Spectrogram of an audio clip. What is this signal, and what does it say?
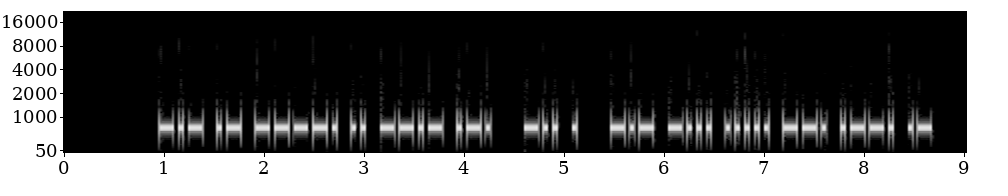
Morse code, heard as a keyed tone, about 25 wpm, 700 Hz. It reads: KA9IQR DE KB5GPA
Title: USA Callsign DE Callsign - 6 Characters - 25wpm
